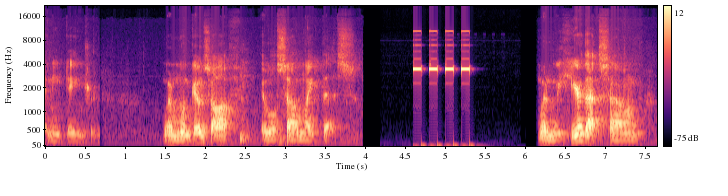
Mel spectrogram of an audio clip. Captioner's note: carbon monoxide alarm beeping 4 times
